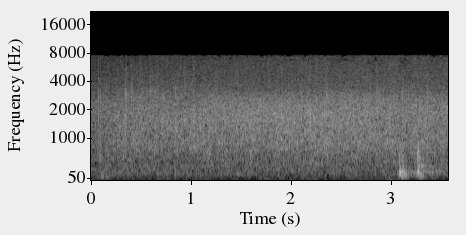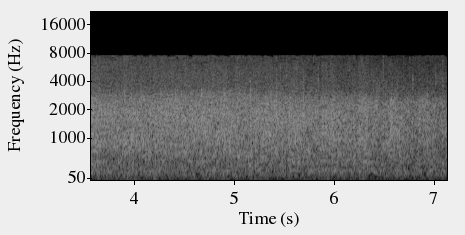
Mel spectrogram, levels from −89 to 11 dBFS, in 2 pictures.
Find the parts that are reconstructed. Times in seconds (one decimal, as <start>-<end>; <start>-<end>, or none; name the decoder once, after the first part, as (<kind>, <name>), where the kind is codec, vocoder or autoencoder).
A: 3.7-4.9 (vocoder, BigVGAN v2); 5.9-7.1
